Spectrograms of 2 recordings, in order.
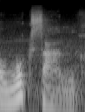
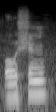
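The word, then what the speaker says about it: Wouxun: Most people call this a Wukan. Wo UX U N is the name of it, but is pronounced ocean.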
